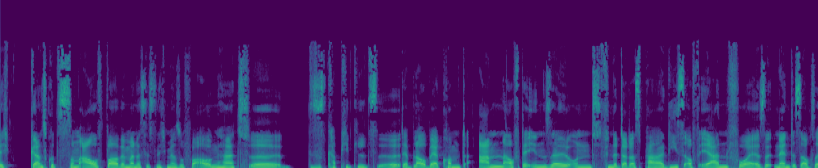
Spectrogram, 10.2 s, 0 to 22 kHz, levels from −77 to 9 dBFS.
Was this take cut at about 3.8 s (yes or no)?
no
